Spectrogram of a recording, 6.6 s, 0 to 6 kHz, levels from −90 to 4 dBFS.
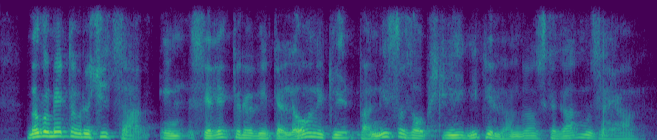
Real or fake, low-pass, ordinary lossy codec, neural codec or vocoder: fake; 5.4 kHz; Opus, 32 kbps; codec, 44.1 kHz, 2.6 kbps, SNAC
